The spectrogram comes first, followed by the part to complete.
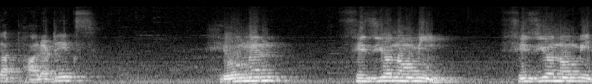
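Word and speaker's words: physiognomy: इन Gulliver travel के अंदर there is a stair on the politics, human फिजियोनॉमी, फिजियोनॉमी लिख लो, PHYSIOG, जी silent है, NOMY, फिजियोनॉमी, फिजियोनॉमी, ह्यूमन फिजियोनॉमी के ऊपर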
